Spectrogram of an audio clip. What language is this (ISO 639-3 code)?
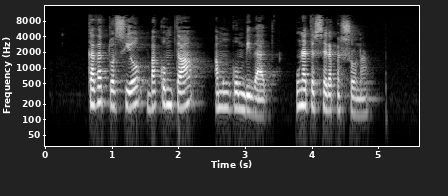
cat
